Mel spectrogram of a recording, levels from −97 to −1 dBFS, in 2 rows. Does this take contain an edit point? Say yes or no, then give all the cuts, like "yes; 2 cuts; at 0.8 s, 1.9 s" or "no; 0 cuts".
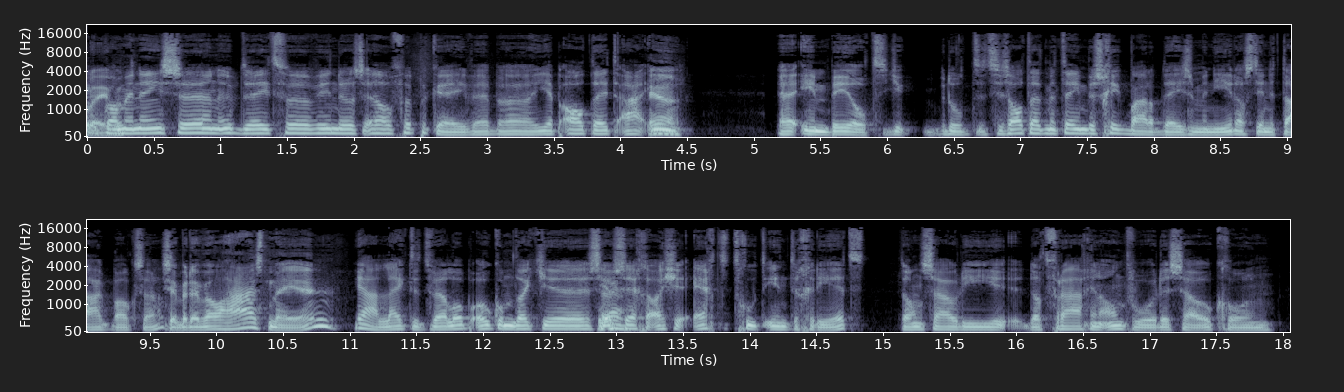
no; 0 cuts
